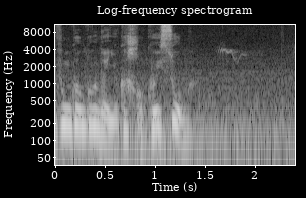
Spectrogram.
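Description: A young man speaks close by, asking with concern.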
